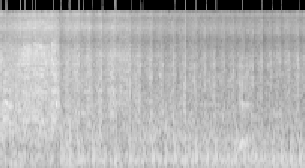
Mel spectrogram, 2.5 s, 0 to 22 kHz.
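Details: Kawasaki KLX 230 that would not start, running after troubleshooting confirmed spark and the fuel pump (pump now buzzing). Engine fires and settles into a steady, even putter with no misses or knocks; now running good.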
